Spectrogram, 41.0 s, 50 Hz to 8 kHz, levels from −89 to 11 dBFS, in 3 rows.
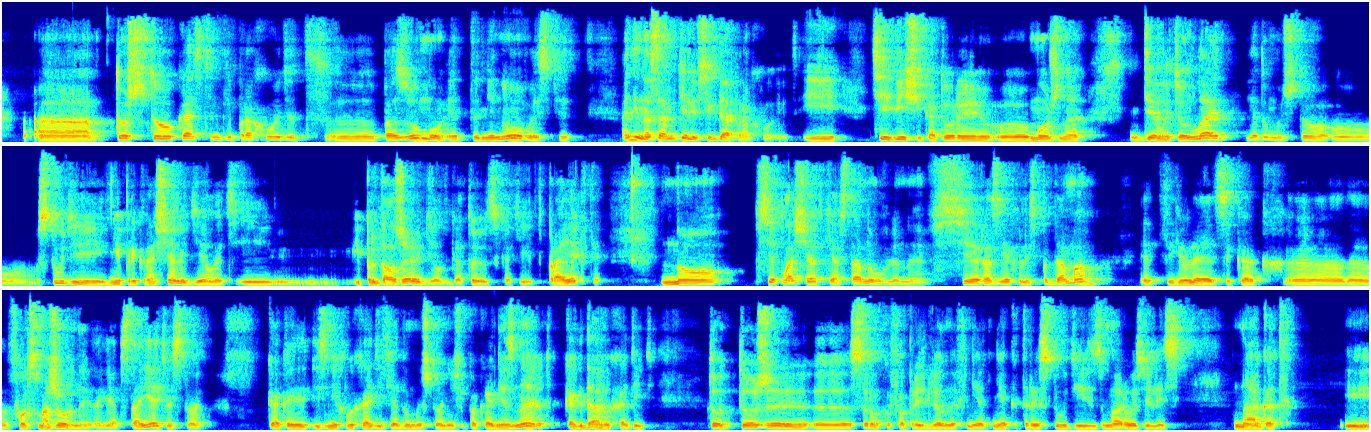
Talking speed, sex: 115 wpm, male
